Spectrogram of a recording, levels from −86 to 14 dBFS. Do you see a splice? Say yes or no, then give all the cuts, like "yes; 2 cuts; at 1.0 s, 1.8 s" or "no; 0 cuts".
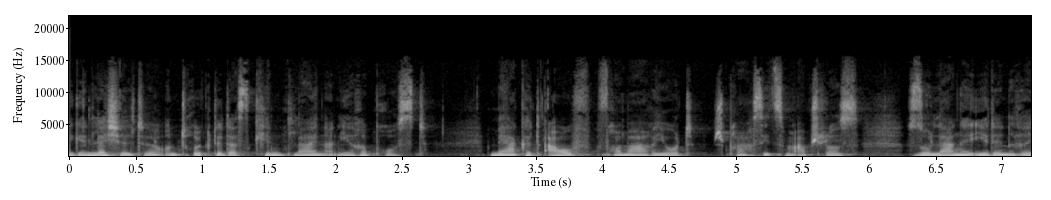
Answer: no; 0 cuts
